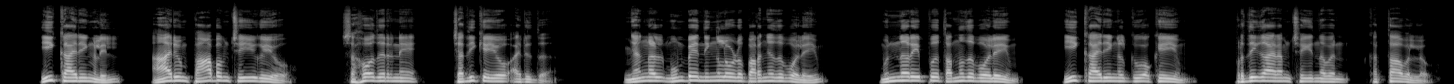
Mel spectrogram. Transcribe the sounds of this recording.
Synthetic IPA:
iːkːaːɾjɐŋːɐɭil | aːɾumpaːbɐmt͡ɕe̞jːuɣɐjo̞̰ː | sɐɦo̞ːðɐɾɐne̞ | t͡ɕɐðikʲːɐjo̞ːʔɐ̰ɾuðːɨ̰ | ɲɐŋːɐɭmumbe̞niŋːɐɭo̞ːɽɨpɐrɐɲːɐðupo̞ːle̞jumː | unːɐripːɨt̪ɐnːɐðɨpo̞ːle̞jum | iːkːaːɾjɐŋːɐɭk̬ɨokːe̞jum | prɐðiɣaːɾɐmt͡ɕe̞jːunːɐʋɐn | kɐrt̪aːʋɐlːo̞̰ː

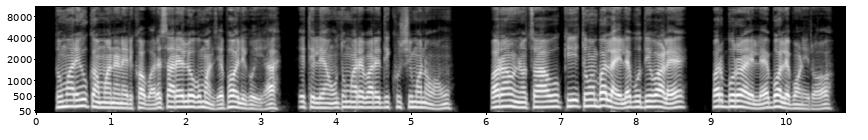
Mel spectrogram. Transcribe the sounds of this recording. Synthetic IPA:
t̪ʊmaːɾiɦʊkəmːaːnɽ̃ɛɾikʰɔbəɾsaːɾɛloːɡumãːnd͡zɛpʰɔːliɡoiɦaː | et̪ʰilɦãːũt̪ʊmaːɾɛβaːɾɛd̪ikʰʊʃimɐnɔa̰ːũ | pɐɾɦãːũɪɽ̃ɔt͡saːukit̪ʊmɛbɐlaːilɛbʊd̪ʱiʋaːɭɛ | pɐɾbʊɾaːilɛbɔlɛbɔɽ̃iɾɔː

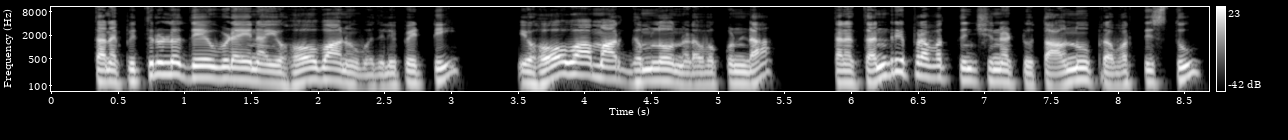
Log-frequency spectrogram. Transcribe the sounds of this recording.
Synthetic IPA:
t̪ɐnɐpit̪ɾulɐd̪e̞ːwuɽɐjnɐje̞ɦɔːʋaːnuʋɐd̪ilipe̞ʈːi | jeɦɔːʋaːmaːɾɡʱɐmlo̞ːnɐɽɐʋɐkuɳɖaː | t̪ɐnɐt̪ɐɳɖɾipɾɐʋɐɾt̪iɲt͡ʃinɐʈːut̪aːnupɾɐʋɐɾt̪ist̪uː

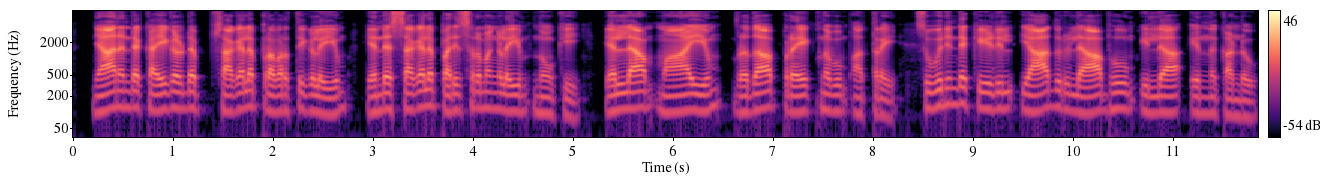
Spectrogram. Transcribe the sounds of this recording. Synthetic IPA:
ɲaːne̞nde̞kɐjɣɐɭuɽe̞sɐɣɐlɐprɐʋɐrt̪iɣɐɭe̞jume̞nde̞sɐɣɐlɐpɐɾisrɐmɐŋːɐɭe̞jumno̞ːkːi | e̞lːaːmːaːjɐjumʋrɨd̪aːprejknɐʋumɐt̪rḛ | suːɾinde̞kiːɽiljaːðo̞ɾulaːbʱɐʋumilːɐe̞nːɨkɐɳɖu

